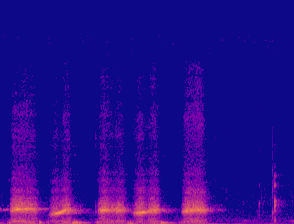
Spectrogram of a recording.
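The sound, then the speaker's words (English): A person whistles a short, flute-like tune of five quick, bright notes in a bouncy rhythm, imitating a flute melody, clear, followed by a faint breathy click. “Little flute in the background.”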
